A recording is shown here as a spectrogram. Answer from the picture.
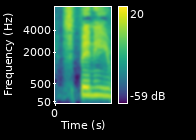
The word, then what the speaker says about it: Spinney: Spinney rhymes with skinny.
